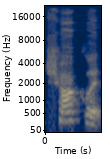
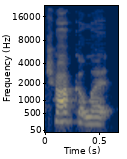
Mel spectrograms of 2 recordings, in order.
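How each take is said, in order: First: The middle syllable is dropped, giving two syllables. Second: All three syllables are pronounced. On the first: The speaker calls it right. "another one of those dropped syllables" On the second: The speaker calls it wrong. "not chocolate"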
